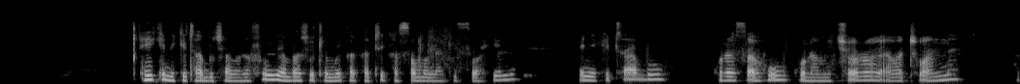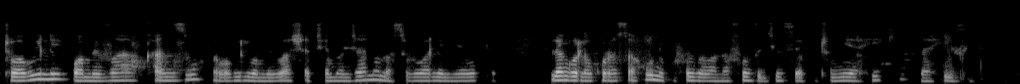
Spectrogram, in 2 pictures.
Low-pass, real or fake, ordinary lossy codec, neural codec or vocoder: 7.2 kHz; real; Opus, 16 kbps; none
